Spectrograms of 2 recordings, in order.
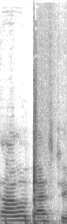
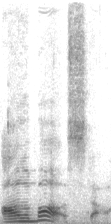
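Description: First: The word is said in a plain, normal pronunciation. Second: The word is said imitating another person's accent. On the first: "when he said alabaster" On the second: "it was like alabasta. It was so cute"

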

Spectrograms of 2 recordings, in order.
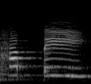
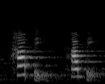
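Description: First: The stress is on the second syllable. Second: The stress is on the first syllable. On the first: The speaker calls it wrong. "Thay vì mình đọc là happy" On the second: The speaker calls it right. "nhấn vào âm tiết thứ nhất"

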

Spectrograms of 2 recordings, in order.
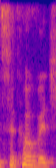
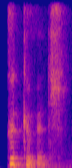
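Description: First: The first C is not said as a hard sound. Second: The first C is said as a hard sound. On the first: The name is an insult. The speaker calls it wrong. "Cudkowicz is the not so nice way" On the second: The name means wonderful. The speaker calls it right. "The wonderful way is with a hard C"

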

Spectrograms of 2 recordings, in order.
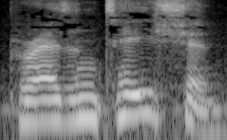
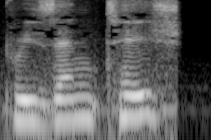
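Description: First: The first syllable sounds like 'prez'. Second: The first syllable sounds like 'pree'. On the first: The speaker calls it right. "Presentation, not presentation" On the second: The speaker calls it wrong. "not presentation"

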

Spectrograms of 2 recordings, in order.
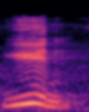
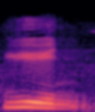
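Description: First: The pitch falls sharply from high to low. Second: The pitch dips low and then rises. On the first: "thanh tư ta đọc" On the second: "Thanh ba ta đọc"

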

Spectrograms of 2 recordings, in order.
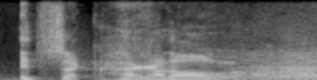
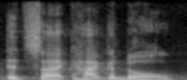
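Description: First: The name is pronounced carefully. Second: The name is pronounced casually. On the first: The speaker calls it right. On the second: The speaker calls it wrong.

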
